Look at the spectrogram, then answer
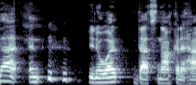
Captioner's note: giggling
